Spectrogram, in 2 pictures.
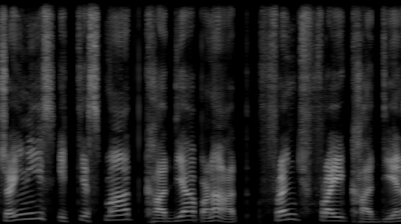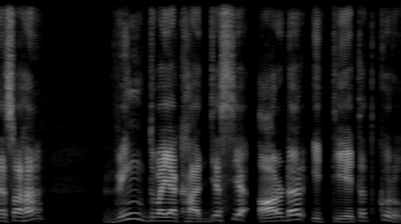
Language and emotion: Sanskrit, neutral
